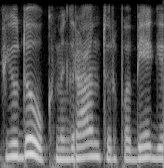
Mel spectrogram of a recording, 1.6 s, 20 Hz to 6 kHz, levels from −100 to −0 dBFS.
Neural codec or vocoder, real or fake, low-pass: none; real; 5.4 kHz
